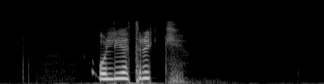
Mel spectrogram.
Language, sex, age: Norwegian, female, 28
